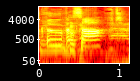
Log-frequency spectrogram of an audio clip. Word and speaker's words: Ubisoft: Ubisoft. Ubisoft. Ubisoft. That's how they pronounce it in North America.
